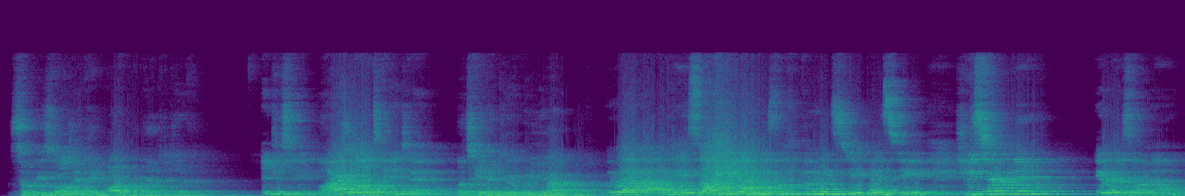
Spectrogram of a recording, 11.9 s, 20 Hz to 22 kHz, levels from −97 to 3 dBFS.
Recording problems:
room echo; strong; dies away in 1.4 s
off-mic speech; far
distortion; slight; 10% of the sound clipped

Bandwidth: 16 kHz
